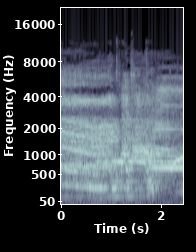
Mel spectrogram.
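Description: Live rock band starting up: one long, loud held note sliding slowly down in pitch, with electric guitar, just before the full band comes in.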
